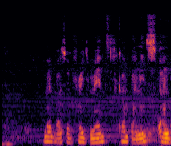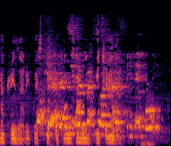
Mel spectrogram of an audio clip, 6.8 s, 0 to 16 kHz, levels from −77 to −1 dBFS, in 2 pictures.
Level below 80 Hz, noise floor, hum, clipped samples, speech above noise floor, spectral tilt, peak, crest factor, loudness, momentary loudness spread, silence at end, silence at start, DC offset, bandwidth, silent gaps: -46 dBFS; -53 dBFS; none; under 0.1%; 30 dB; -5 dB/octave; -6 dBFS; 18 dB; -23 LUFS; 12 LU; 0.15 s; 0.05 s; under 0.1%; 11.5 kHz; none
